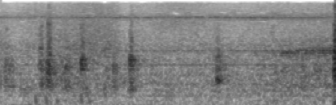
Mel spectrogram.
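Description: A toy train rolls along, a steady whirring hum broken by a handful of light, irregular clicks and clacks, with no one talking.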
